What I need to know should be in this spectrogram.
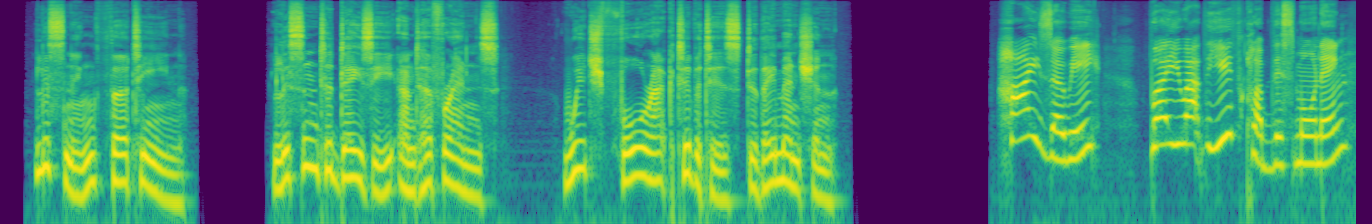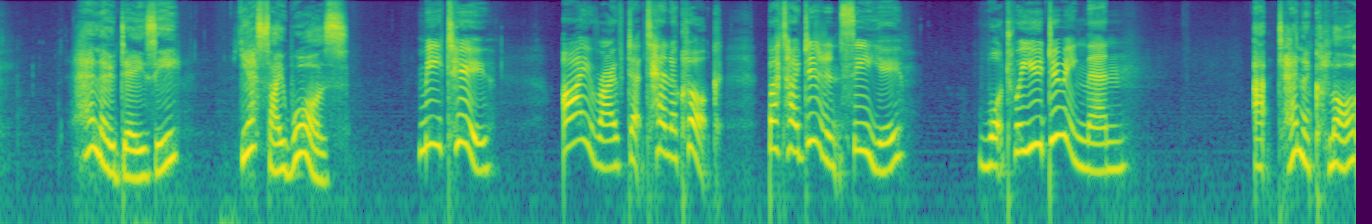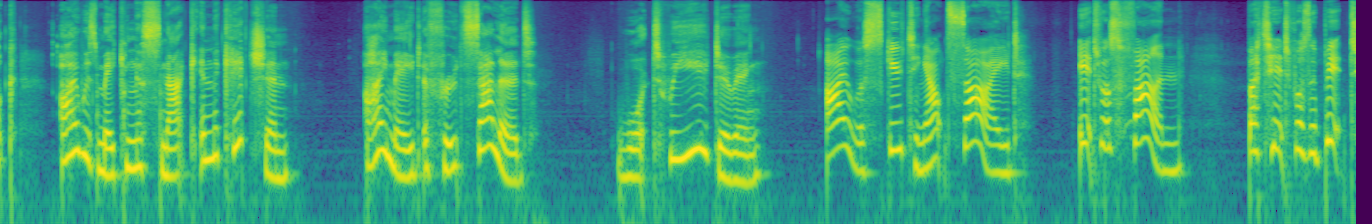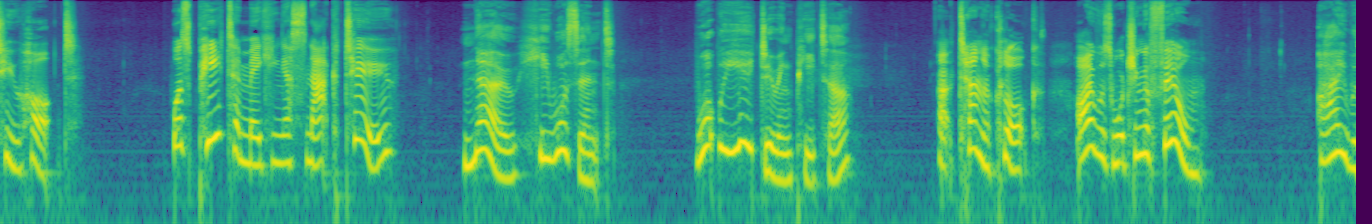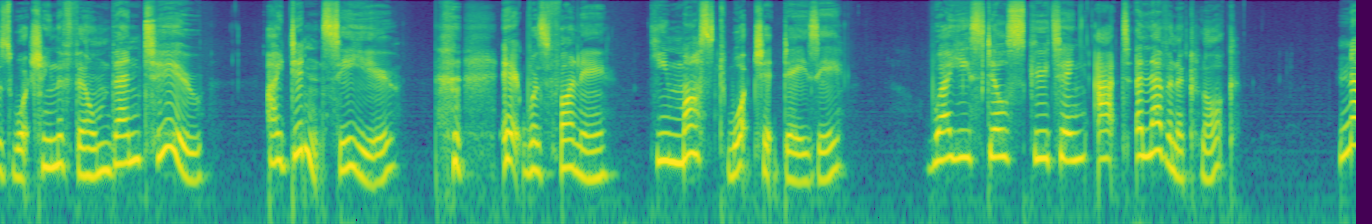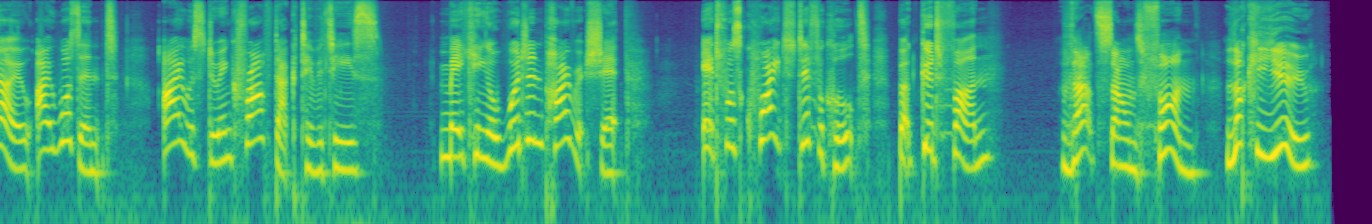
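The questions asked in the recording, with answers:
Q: Which four activities do they mention?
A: Making a snack (fruit salad), scooting, watching a film, and doing craft activities (making a wooden pirate ship)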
